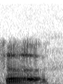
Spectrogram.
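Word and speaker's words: Su'a: How do you say his name? Su or Sue? – Sue. – A boy named Sue. That's what I thought it was. I was calling him Sue all along.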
